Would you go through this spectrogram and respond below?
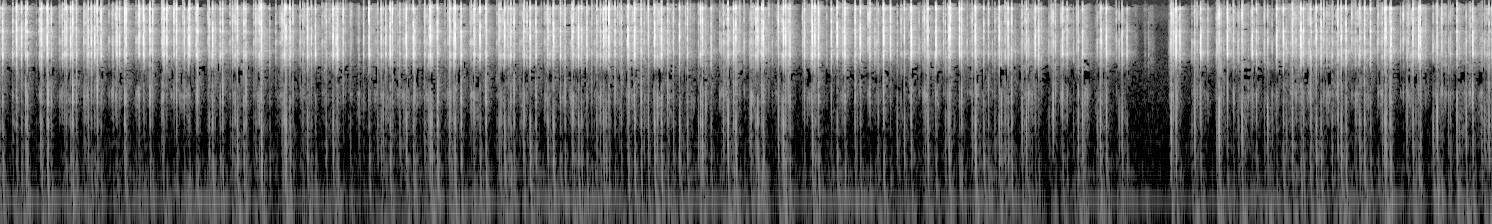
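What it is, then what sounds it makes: Plastic serum bottle. Long acrylic nails rapidly tap and scratch the sides and cap of a small white and grey plastic Hismiles serum bottle standing upright. Dense, crisp, bright clicks and scratchy rasps run steadily for about fifteen seconds, each very short with almost no ring, pausing briefly just before the twelve-second mark.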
